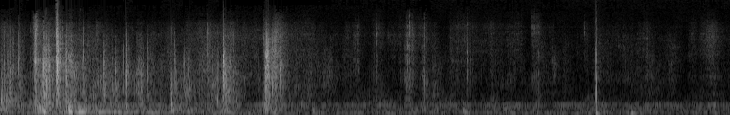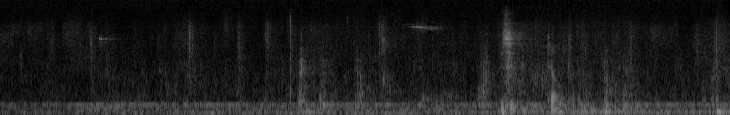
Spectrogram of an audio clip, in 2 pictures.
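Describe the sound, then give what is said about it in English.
Papers being shuffled and leafed through as people look up their exhibits, with scattered rustles and crinkles, a few soft thumps and a sharp tap, loudest at the start and again near the end, over a low steady hum. “The usual shuffling of papers when everybody looks up their exhibits.”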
